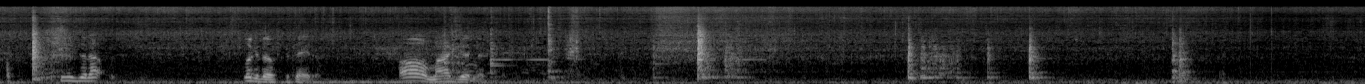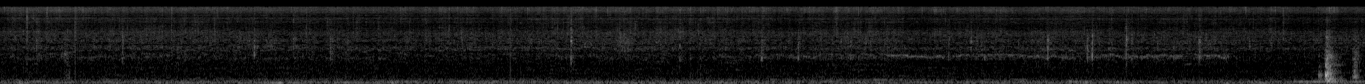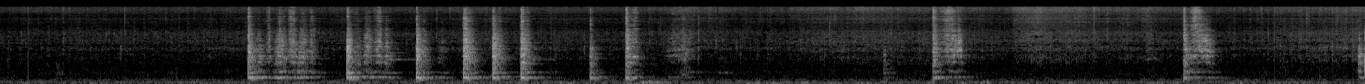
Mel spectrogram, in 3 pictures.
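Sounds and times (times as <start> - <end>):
potatoes sizzling in frying: 0.0 - 40.9
utensil scraping and clacking: 29.8 - 34.3, 36.2 - 37.1, 39.1 - 39.6.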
